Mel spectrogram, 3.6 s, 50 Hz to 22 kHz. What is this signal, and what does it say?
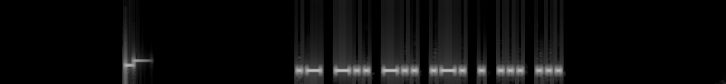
Morse code, heard as a keyed tone, about 50 wpm, 700 Hz. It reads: ADDRESS
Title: Sets of 5 Words Encore - New Word Drill - 50wpm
